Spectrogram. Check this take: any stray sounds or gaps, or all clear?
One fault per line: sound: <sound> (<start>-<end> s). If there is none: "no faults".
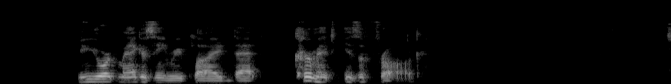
no faults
